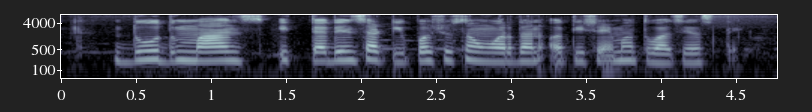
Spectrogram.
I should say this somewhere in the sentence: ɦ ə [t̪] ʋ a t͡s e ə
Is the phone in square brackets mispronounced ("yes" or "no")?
no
